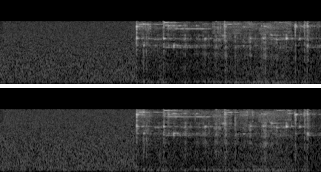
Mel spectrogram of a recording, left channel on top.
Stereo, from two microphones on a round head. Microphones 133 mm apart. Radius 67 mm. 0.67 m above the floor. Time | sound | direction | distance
1.4 | keys jangling | 15° left (ahead or behind) | 3.5 m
